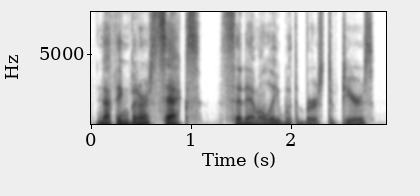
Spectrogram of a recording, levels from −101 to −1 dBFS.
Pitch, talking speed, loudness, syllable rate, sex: 110 Hz, 225 wpm, -22 LUFS, 5.4 syllables/s, male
